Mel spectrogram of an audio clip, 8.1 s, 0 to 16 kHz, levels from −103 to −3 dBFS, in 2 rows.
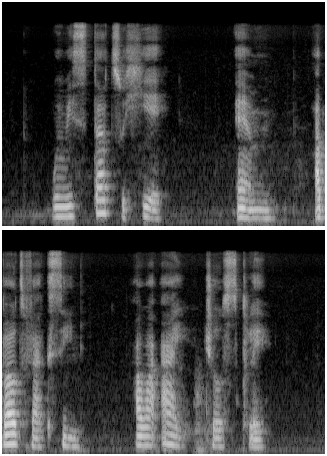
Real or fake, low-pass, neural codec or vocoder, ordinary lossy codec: real; 10.8 kHz; none; none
